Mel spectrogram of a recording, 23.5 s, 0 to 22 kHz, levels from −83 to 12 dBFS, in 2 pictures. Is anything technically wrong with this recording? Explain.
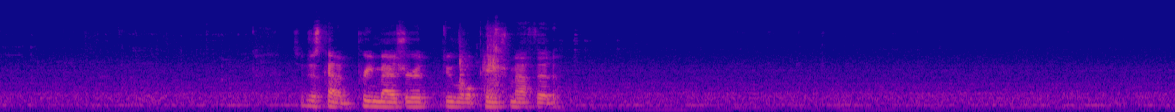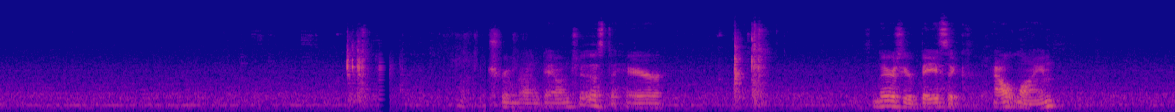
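Yes, three faults follow one another. From 15.55 to 16.04 s, repeated packet loss leaves robotic, choppy sound: the last sound is stretched over four gaps, the longest 200 ms, unlike a clean dropout's plain silence.

From 16.08 to 17.33 s, a call bitrate drop makes the audio rough, watery and muffled, consistent with coding falling from about 48 to 13 kbps. Nothing goes missing, unlike packet loss.

From 17.69 to 19.27 s, a jitter buffer speed-up trims short pitch-period pieces, about a fifth of a second in all. The sound runs about 12% faster but keeps its pitch, unlike a resampling error.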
